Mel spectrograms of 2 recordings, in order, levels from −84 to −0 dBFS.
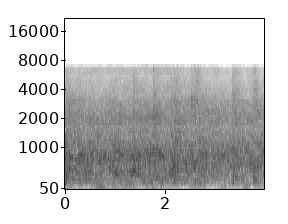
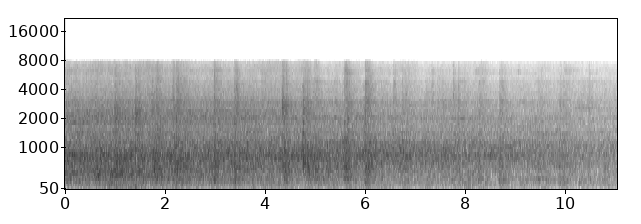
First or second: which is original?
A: second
